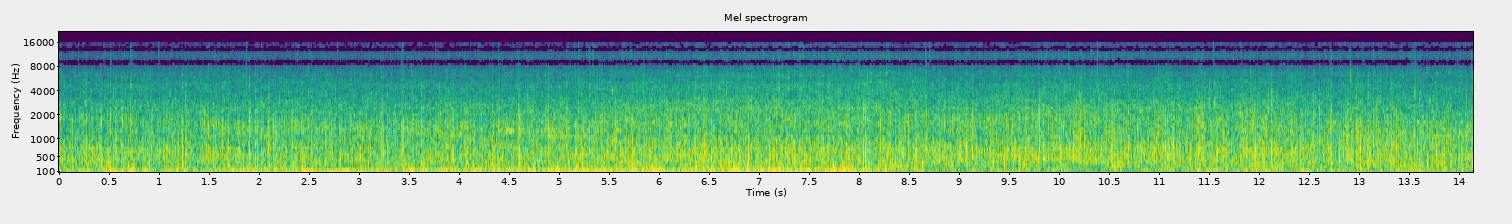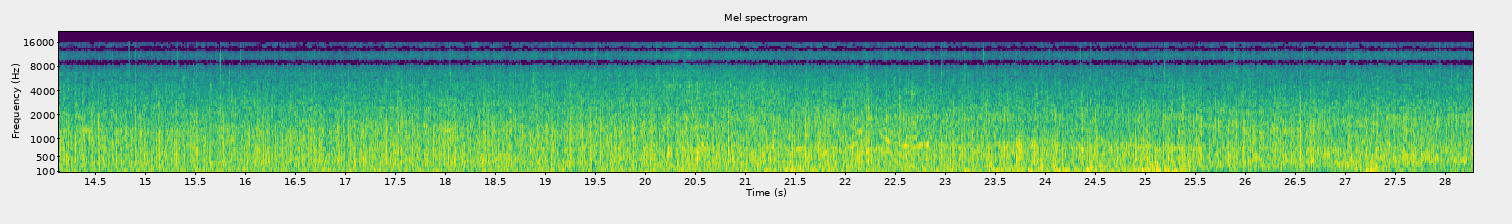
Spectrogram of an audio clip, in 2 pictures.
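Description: Heavy rain pouring steadily onto a paved street. A low rumble sits under it for the first several seconds and returns near the end.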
